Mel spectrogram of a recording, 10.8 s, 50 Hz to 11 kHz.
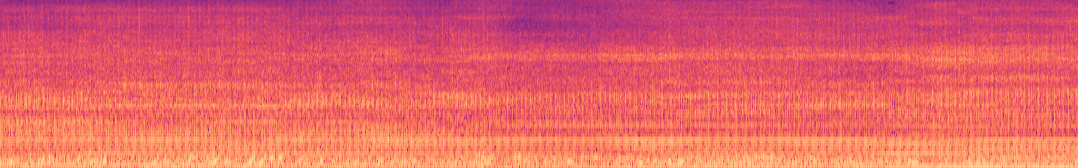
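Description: A 1985 Mercury 9.8 HP two-stroke outboard motor running steadily in the water, pushing a small aluminium boat. It holds one steady speed with no misfires or stalls, on its test run after the power head was refitted with new gaskets.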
